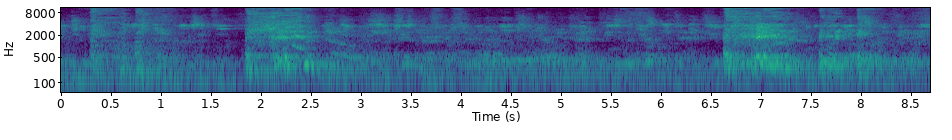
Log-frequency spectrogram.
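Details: Cough.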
